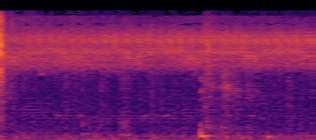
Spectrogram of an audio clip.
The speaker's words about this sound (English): Those cicadas. Yeah. It just... That is something that typifies anime to me.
